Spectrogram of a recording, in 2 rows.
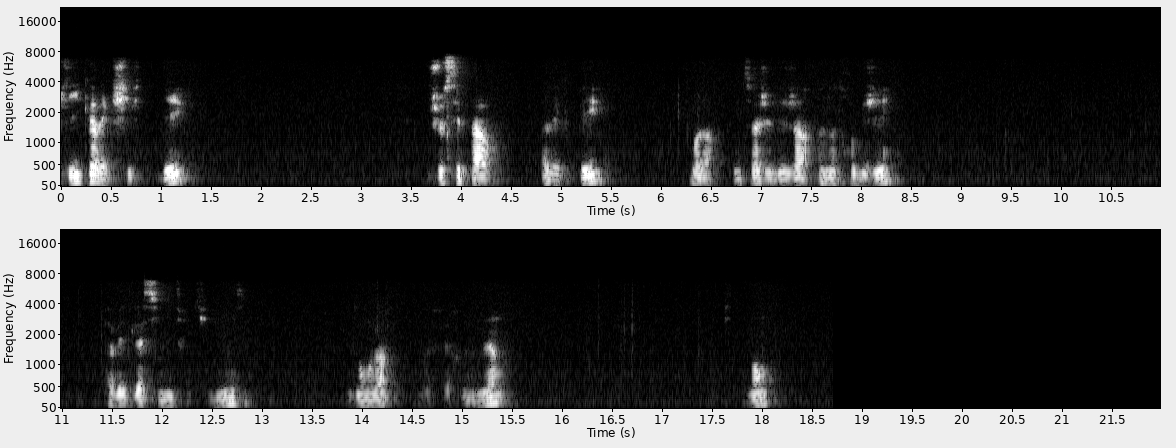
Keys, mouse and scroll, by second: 0.5 shift+d, 1.5-6.1 right drag, 3.8 p, 6.1 Tab, 6.8-8.3 drag, 8.3-10.5 middle drag, 10.5 Tab, 11.6-14.1 drag, 14.1 e, 15.0 click, 16.2 s, 17.6 click, 18.7 click, 18.8 middle click, 19.0 click, 19.0 ctrl+shift+middle click, 19.2 click, 19.5 ctrl+middle click, 19.7 Tab, 19.8 Tab, 19.8 click, 20.1 ctrl+r, 20.6 ctrl+Tab, 20.8 click, 21.1 ctrl+Tab, 21.3 click, 21.4 ctrl+Tab, 21.6 middle click, 21.7 ctrl+e.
